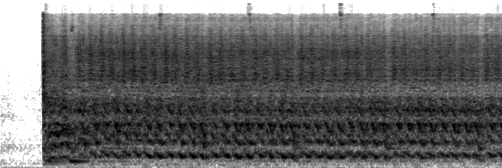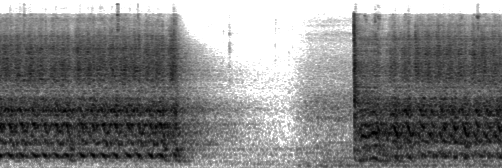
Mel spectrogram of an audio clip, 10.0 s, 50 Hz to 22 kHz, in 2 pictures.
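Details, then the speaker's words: Rebuilt Ford V8 from a 1972 De Tomaso Pantera barn find, off the road about four decades, first start with fresh carburetor: steady starter churning, a pause, more cranking without catching; spark present, ignition timed 180 degrees out. "it's doing exactly what I said initially it's off 180 you're just checking WR checking out the wrong T"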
